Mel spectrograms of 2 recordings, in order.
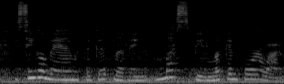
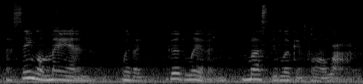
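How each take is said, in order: First: It is read in a British accent. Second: It is read in a Southern American accent. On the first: The speaker calls it wrong. "I just don't need to say it in a British accent" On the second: The speaker calls it right. "Hold on, Southern accent"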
